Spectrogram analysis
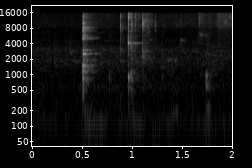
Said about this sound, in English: So let me take a sip of water.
